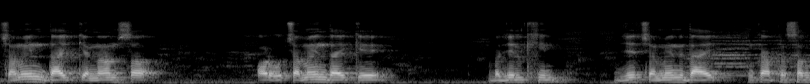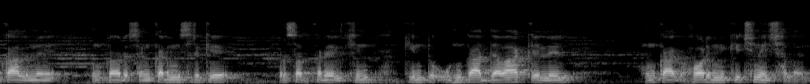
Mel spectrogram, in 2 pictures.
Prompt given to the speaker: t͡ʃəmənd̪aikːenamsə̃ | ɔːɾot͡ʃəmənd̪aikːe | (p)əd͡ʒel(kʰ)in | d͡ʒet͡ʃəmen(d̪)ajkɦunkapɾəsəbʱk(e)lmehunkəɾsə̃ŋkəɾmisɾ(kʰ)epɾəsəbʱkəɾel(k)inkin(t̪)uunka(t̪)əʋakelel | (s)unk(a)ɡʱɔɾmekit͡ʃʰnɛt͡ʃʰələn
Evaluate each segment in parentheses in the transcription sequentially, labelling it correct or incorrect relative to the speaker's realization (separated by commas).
incorrect, correct, correct, incorrect, incorrect, incorrect, correct, incorrect, incorrect, correct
